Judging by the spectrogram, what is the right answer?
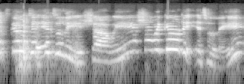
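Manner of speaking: sudden English accent. Speaker presenting artworks suggests moving on to Italy, English accent. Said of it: "I don't know why I said that with an English accent".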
